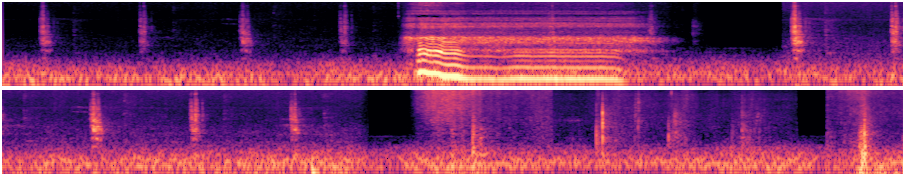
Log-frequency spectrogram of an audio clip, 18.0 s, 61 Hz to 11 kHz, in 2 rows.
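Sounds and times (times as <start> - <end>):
short regular ticks: 0.0 - 4.0, 7.8 - 12.7
voiced huh falling in pitch: 4.0 - 6.7.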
